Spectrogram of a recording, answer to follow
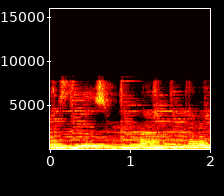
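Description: Acoustic guitar strummed by hand, a steady run of chords.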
